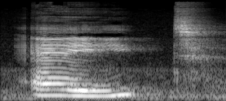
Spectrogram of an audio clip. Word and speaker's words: eight: it five six seven eight it sounds like a long a but there's no a in in it eight nine has a long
